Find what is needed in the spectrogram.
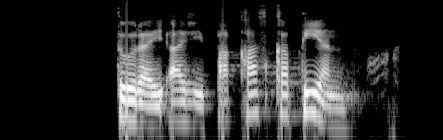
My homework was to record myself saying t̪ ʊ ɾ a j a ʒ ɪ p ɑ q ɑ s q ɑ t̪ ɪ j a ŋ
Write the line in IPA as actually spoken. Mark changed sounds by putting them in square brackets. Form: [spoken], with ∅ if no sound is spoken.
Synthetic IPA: t̪ ʊ ɾ a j a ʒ ɪ p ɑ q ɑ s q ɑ t̪ ɪ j a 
